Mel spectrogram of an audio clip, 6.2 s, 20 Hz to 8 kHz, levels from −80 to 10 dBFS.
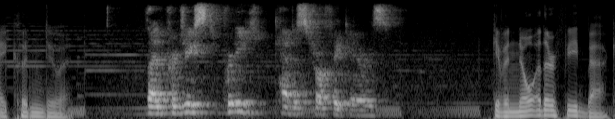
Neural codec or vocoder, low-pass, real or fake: none; 7.2 kHz; real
